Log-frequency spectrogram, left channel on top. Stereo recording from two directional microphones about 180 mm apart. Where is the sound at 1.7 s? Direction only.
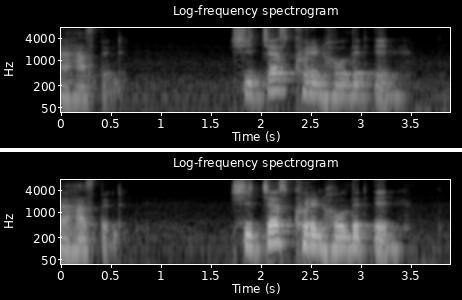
30° right (ahead or behind).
